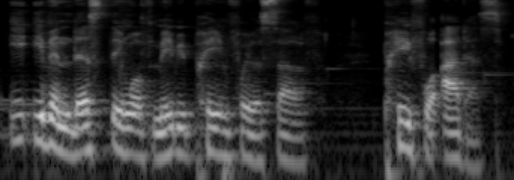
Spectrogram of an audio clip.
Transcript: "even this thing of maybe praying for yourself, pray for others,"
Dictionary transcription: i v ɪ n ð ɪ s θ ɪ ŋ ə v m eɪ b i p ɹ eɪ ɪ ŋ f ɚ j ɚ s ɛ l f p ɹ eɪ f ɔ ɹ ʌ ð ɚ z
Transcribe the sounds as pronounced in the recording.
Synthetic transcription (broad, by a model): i v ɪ n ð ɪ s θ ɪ ŋ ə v m eɪ b i p eɪ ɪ ŋ f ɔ j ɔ s ɛ l f p eɪ f ɔ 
